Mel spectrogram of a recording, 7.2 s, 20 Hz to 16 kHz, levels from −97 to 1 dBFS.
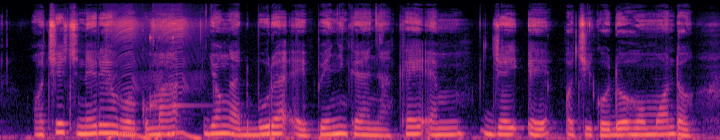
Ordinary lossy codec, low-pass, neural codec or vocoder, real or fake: AAC, 96 kbps; 14.4 kHz; none; real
